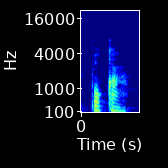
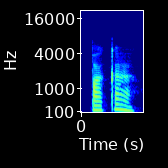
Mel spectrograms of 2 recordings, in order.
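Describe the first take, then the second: First: The first vowel is a full O sound. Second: The first vowel is reduced to an A sound. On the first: It is the official form. "como es oficialmente. Tiene que ser poca" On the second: It is how natives actually say it. "los rusos lo pronuncian paca"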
